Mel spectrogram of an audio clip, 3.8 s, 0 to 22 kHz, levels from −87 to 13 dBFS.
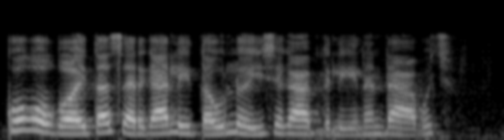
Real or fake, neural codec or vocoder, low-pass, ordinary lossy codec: real; none; none; none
